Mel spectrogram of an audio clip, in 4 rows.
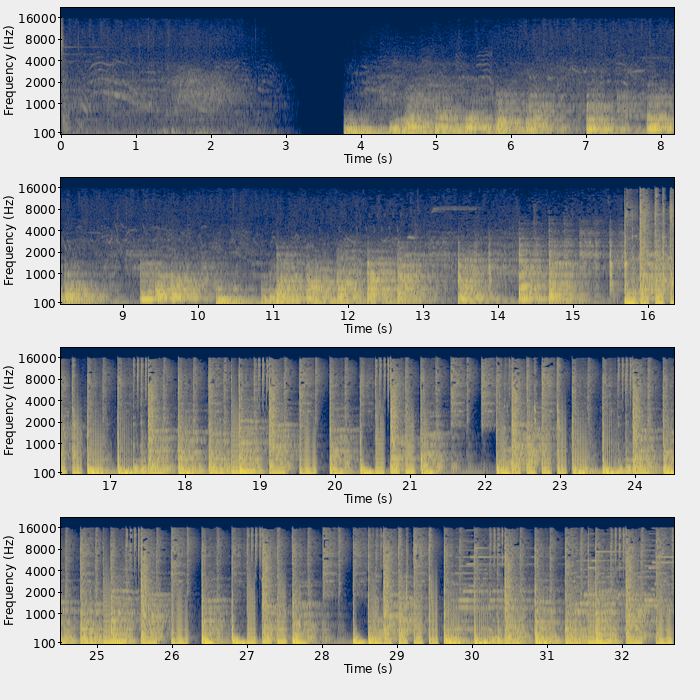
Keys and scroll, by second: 0.7 ctrl+space, 7.7 ctrl+space, 10.6 ctrl+space, 11.5 ctrl+space, 19.2 ctrl+space, 28.3 ctrl+space, 31.6 ctrl+x.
